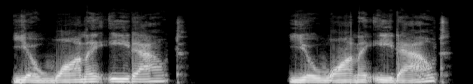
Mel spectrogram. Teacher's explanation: We've dropped the question word completely, do. Just yeah, and then we have reduced want to become wanna. This is a common reduction in English.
